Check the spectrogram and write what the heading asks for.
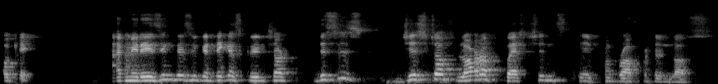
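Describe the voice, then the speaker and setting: A man's voice: high voice, expressive, normal speed, fairly bright tone, low-quality recording. A man with a North Indian accent teaching an online maths class, explaining step by step and checking understanding as he goes. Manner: switches between Hindi and English, asks check questions.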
